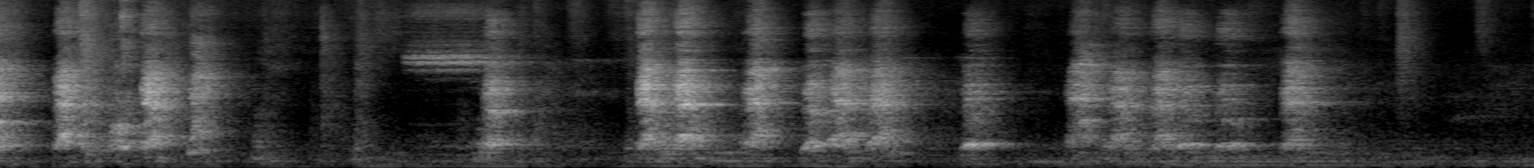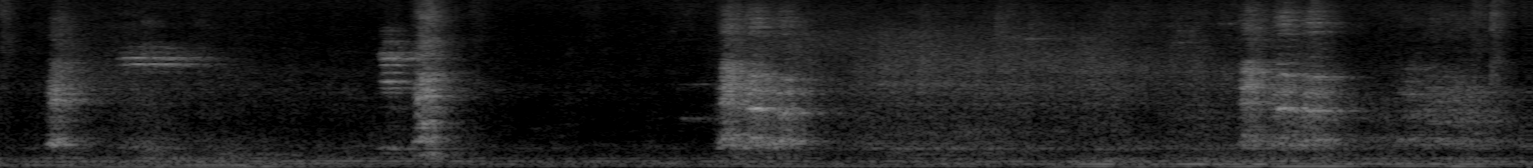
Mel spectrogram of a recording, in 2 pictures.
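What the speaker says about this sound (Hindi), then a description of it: "बाहर में थोड़े कुछ बाहर के लोग आए थे तो कुत्ते भूख रहे थे" Dogs bark outside a house at visiting strangers, several loud, close bursts in quick succession during the first half. Quieter, scattered yips and whimpers follow over a low background hum.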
